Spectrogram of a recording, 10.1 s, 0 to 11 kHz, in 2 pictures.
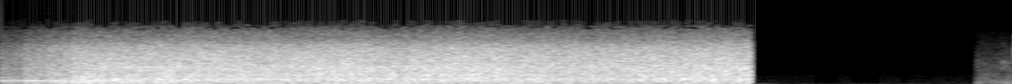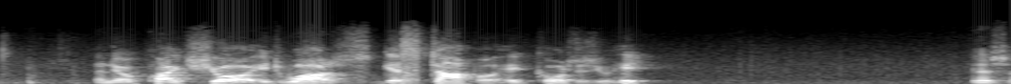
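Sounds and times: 
water hosed onto dying flames: 0:00.0 - 0:03.8
speech: 0:05.6 - 0:08.4.

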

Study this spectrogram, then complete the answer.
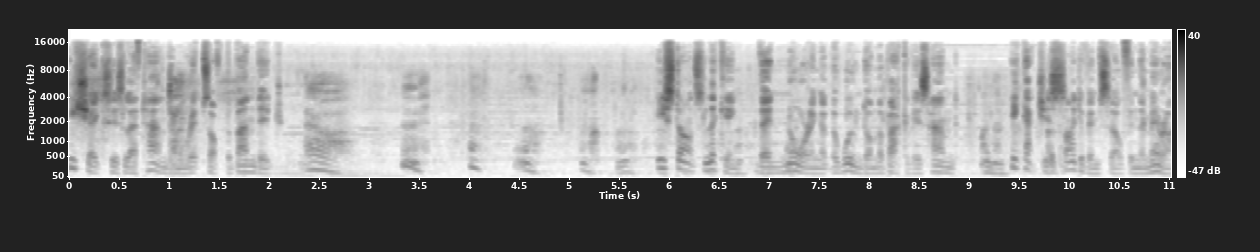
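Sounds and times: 
speech: 0:00.0 - 0:11.0
man growling like an animal in a men's toilet: 0:01.1 - 0:05.8.

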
